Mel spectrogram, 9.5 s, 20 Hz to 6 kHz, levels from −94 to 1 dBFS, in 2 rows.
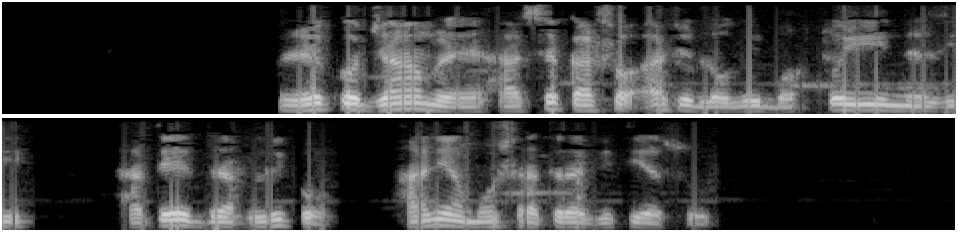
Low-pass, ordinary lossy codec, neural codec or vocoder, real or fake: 5.4 kHz; MP3, 32 kbps; none; real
